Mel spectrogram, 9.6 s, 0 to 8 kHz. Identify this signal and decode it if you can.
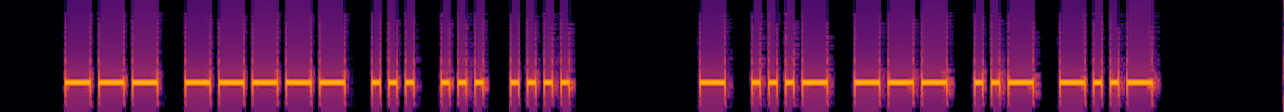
Morse code, heard as a keyed tone, about 19 wpm, 800 Hz. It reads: O0SSH TVOUX
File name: CW / DET / 1 6 1500C S C 18wpm 2356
